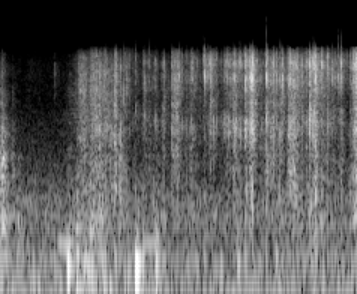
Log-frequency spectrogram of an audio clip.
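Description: Plastic wrapping crinkles as it is torn open.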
